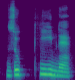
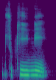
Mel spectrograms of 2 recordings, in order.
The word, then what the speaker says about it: zucchine: This is zucchine. Zucchine. Not zucchini because the ending e in Italian is always e.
